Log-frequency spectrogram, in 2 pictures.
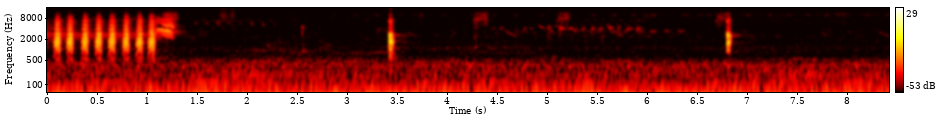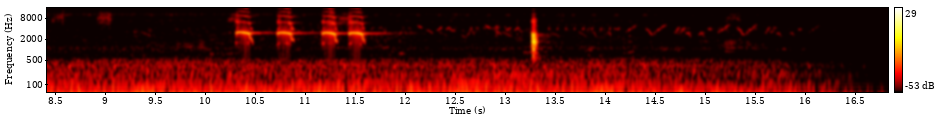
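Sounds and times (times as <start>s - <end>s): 
adult boat-tailed grackle calling: 0.0s - 1.4s, 10.3s - 11.8s, 13.2s - 13.5s.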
